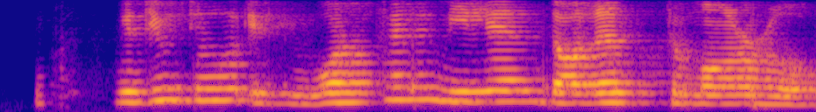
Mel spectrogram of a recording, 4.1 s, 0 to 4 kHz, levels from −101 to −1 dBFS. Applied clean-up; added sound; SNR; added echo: neural mask model DeepFilterNet 3.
